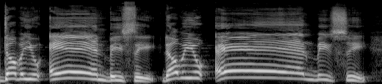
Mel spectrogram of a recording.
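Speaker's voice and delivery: high, slow, stretched-out holler; mock announcer call. Grappler showing he can still talk in a choke, high drawn-out mock broadcast call. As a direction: draw the letters out like a station call.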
